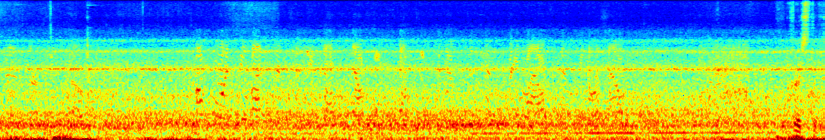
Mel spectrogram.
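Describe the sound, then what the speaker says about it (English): A military jet taking off with afterburner at RAF Lakenheath, heard as a steady, broad, distant roar that holds for several seconds, with people talking over it. "Therefore, with Afterburner can get airborne."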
